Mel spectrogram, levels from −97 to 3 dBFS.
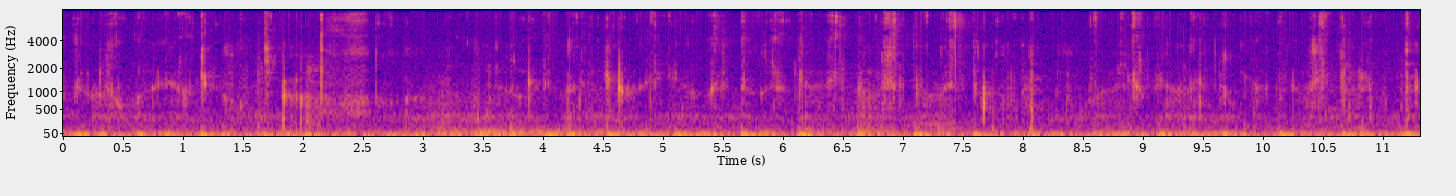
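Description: A steady buzz at 50 Hz runs through the whole clip, present only while there is signal. It comes from the resampler restarting on every block: each 20 ms block, apparently converted from 44.1 kHz to 16 kHz, was handled separately, leaving an error at every block edge.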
